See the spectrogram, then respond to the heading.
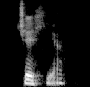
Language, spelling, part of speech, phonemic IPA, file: Romanian, Cehia, proper noun, /ˈt͡ʃe.hi.(j)a/, LL-Q7913 (ron)-Cehia.wav
- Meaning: Czech Republic, Czechia (a country in Central Europe; official name: Republica Cehă)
